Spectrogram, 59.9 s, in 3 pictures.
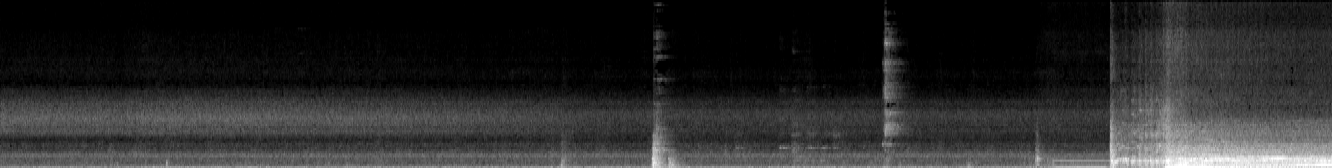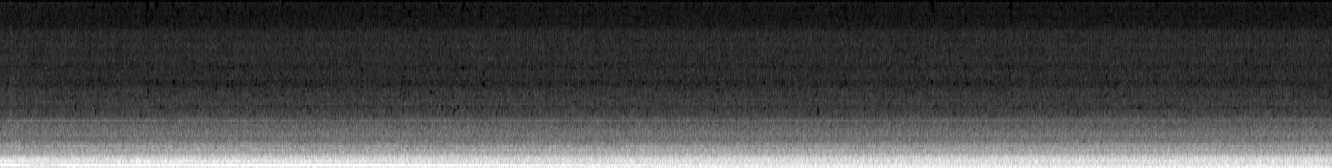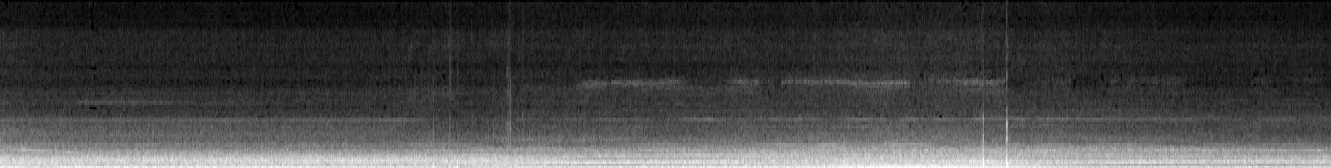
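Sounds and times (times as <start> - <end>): car engine idling: 15.6 - 40.1, 41.0 - 59.9.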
